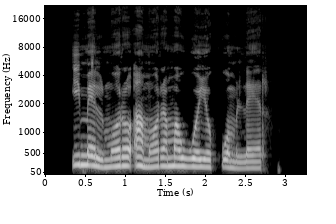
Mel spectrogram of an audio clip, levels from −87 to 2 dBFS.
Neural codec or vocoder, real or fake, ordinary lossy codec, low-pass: none; real; none; none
